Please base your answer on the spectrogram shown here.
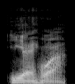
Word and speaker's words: Yehoá: Para chegarmos à pronúncia completa do nome do Criador, basta pegarmos a pronúncia do tetragrama no nome de Josué e acrescentarmos a pronúncia do último rei com o som de A. Teremos então a pronúncia completa como Yehoá.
